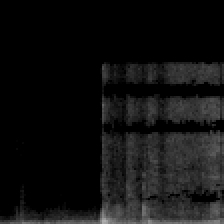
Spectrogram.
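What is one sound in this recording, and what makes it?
A metal pouring pitcher is set down on a metal counter with a clank.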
